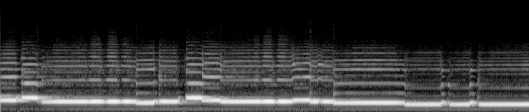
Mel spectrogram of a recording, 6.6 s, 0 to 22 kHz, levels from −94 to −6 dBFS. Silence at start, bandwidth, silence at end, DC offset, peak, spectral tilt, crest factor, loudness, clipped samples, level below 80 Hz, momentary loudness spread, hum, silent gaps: 0 s; 3.3 kHz; 0 s; under 0.1%; -8 dBFS; -9 dB/octave; 8 dB; -18 LUFS; under 0.1%; -76 dBFS; 5 LU; none; none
